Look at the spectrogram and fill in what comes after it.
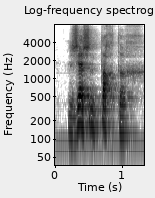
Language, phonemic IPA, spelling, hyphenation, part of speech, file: Dutch, /ˈzɛs.ənˌtɑx.təx/, zesentachtig, zes‧en‧tach‧tig, numeral, Nl-zesentachtig.ogg
- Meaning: eighty-six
